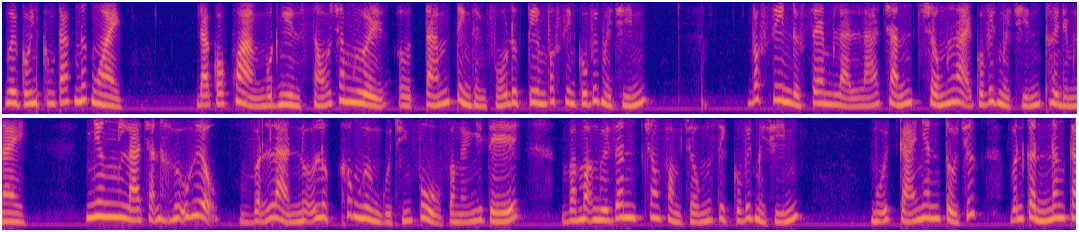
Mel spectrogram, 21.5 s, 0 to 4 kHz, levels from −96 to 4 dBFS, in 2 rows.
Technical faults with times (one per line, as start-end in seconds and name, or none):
0.34 skip ahead
0.46-1.79 jitter buffer speed-up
